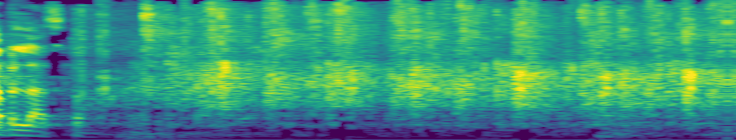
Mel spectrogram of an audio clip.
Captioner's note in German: Beifall AfD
